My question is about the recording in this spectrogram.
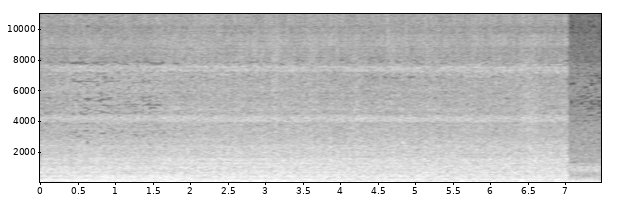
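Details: Honda Jazz i-DSI, older high-use car treated for shaking and swinging idle: after replacing all 8 degraded, leaking spark plugs, valve adjustment and gear oil change, steady smooth idle with no knock, misfire or surging.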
